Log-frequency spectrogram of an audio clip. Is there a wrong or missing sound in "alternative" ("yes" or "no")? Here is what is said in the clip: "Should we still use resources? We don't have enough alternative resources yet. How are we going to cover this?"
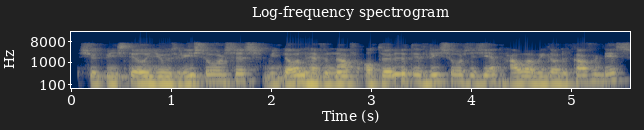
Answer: no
